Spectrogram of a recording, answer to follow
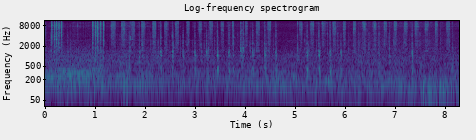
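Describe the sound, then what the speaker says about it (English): A ratcheting wrench clicks rapidly and steadily while torquing a tie rod on a 1997–2004 Ford F-150, with a brief rub of metal at the start and faint background noise throughout. "Now you're going to torque this one to 76 foot-pounds as well."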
